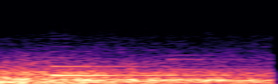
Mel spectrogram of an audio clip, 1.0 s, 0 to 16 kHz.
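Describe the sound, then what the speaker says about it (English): Low continuous rumble of thunder from a thunderstorm in the game Trails in the Sky the 3rd, a steady dull roll with faint rain-like texture and no talk. "Ooh, thunderstorm."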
